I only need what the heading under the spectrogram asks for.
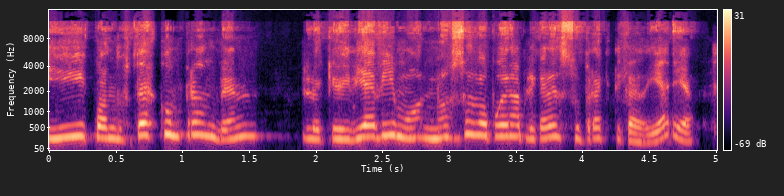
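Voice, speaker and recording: A woman's high voice with a dark, mellow tone, ordinary pitch variation, and a dry, close sound with no echo. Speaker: teacher trainer. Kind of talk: workshop.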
